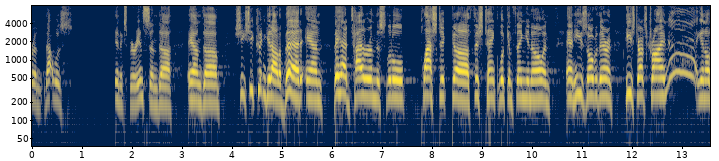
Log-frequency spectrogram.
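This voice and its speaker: A man in his forties preaching a sermon in a church, telling folksy stories and swinging from loud to hushed. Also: extremely high pitch, steady tone, normal speed. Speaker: pastor. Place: church sanctuary. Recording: long church reverb.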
